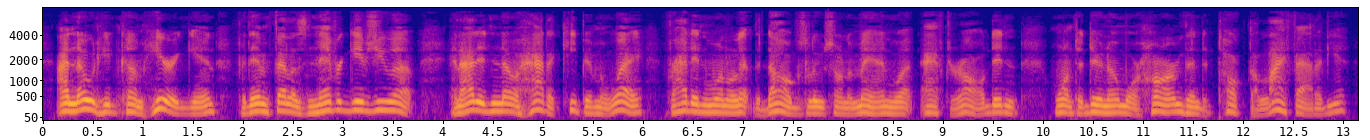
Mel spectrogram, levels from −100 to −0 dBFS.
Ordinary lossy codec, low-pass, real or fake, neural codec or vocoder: AAC, 32 kbps; 7.2 kHz; real; none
